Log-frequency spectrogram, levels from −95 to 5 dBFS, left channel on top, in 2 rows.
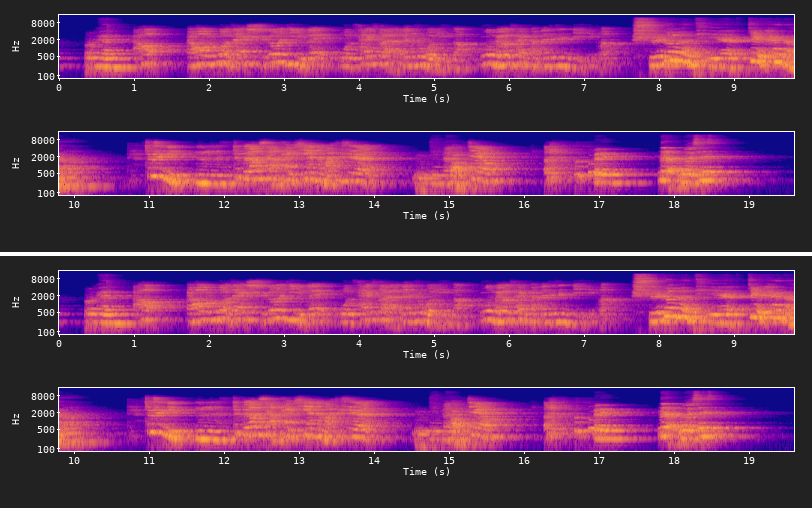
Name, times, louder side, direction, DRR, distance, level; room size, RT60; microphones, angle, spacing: voice 1, 0.3-0.8 7.6-10.1 14.5-15.2 16.9-17.1 17.8-18.5, equal, 45° right, -11 dB, 0.9 m, -22 dB
voice 2, 1.0-1.3 1.7-7.3 10.7-14.0 14.9-15.6 16.3-16.8, equal, 25° right, -10 dB, 1.5 m, -26 dB
3.5 x 2.1 x 2.5 m, 1.1 s
head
